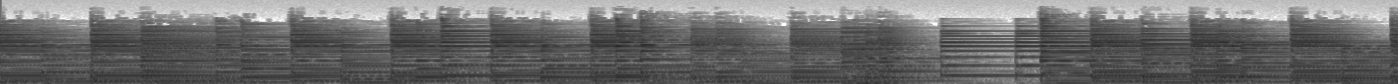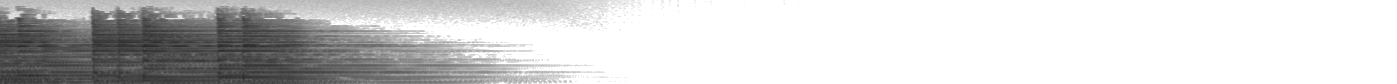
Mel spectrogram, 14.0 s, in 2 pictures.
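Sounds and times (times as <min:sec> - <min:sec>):
national anthem played on piano: 0:00.0 - 0:09.3.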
